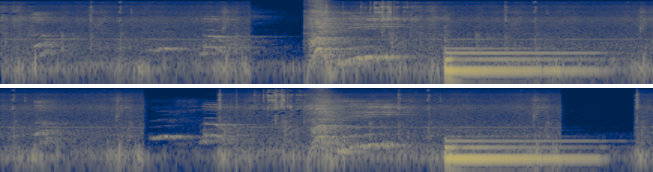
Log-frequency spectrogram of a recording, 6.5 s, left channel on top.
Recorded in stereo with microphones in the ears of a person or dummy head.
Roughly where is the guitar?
Left.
